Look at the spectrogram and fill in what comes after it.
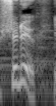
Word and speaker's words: Chinook: How do I say that? – You said it right the first time. Chinook. Yeah.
